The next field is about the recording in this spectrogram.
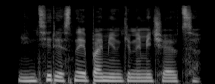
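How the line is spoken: Muttering. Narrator (Russian): пробормотала я

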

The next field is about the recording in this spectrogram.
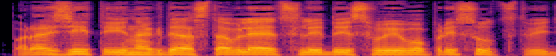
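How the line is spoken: Flat wooden voice. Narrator (Russian): деревянным голосом сказал

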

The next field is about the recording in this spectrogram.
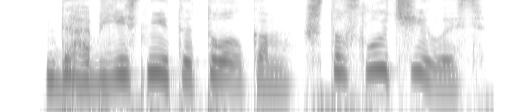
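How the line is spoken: Barking snap. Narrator (Russian): рявкнула

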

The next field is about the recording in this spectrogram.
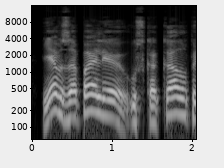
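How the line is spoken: Laughing confession. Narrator (Russian): признался Роджер, тоже рассмеявшись

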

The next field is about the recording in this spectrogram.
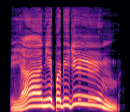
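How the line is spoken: Triumphant roar. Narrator (Russian): проревел Бхарат торжествующе

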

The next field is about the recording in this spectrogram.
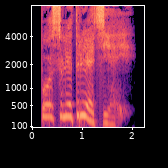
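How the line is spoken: Hoarse, half animal growl. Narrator (Russian): Этот голос был сиплый, наполовину голос, наполовину звериное рычание

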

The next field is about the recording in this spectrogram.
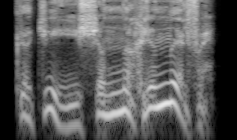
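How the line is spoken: Stunned muttering. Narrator (Russian): ошарашенно пробормотал я

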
